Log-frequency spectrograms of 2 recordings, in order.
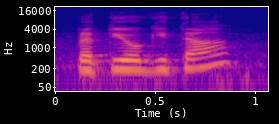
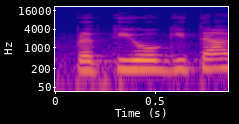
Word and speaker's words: प्रतियोगिता: at ease with Hindi, Pratyogita is competition. Pratyogita means competition. प्रतियोगिता का spelling देखिए. प के नीचे रा है, प्र छोटा रा की आवाज़ है.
